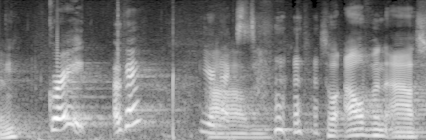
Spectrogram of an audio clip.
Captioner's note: laughs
